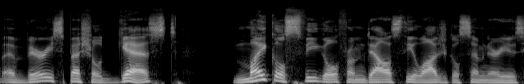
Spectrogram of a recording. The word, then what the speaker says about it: Svigel: Yeah, my name is Svigel.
